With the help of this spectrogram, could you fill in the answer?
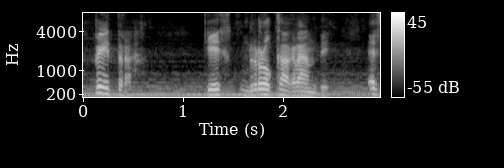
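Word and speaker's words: πέτρα: piedra es igual es la 4073 que se pronuncia Petra que es roca grande el señor Jesucristo le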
